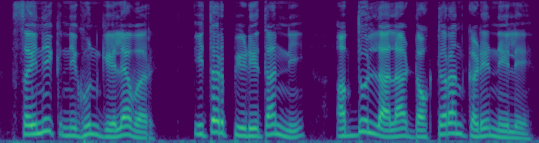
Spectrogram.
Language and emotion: Marathi, neutral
